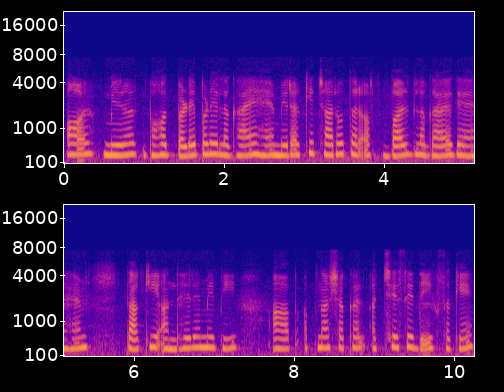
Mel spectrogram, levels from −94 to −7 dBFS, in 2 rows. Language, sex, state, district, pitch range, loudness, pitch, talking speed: Hindi, female, Bihar, Bhagalpur, 230-255 Hz, -35 LUFS, 245 Hz, 145 wpm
